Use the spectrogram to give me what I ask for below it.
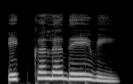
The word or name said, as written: ಎಕ್ಕಲದೇವಿ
